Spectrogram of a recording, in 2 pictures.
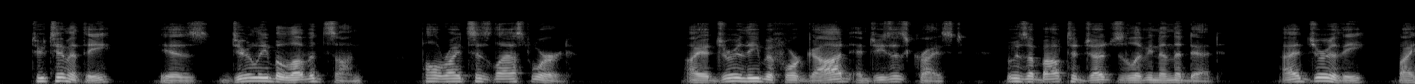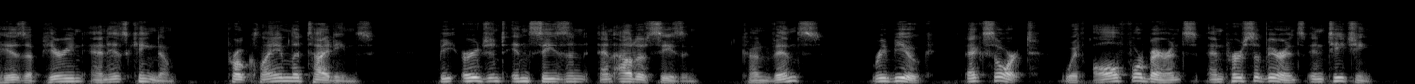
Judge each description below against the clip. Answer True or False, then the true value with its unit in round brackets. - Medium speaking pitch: False (120 Hz)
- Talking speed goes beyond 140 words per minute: False (135 wpm)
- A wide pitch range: True (6.1 semitones)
